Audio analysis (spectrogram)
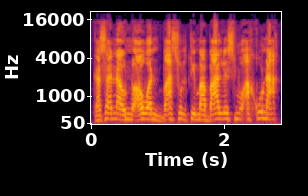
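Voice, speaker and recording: A woman's voice: mid-range voice, fairly even intonation, brisk, bright, forceful tone, natural voice. An actress playing a fed-up village wife who scolds her hot-tempered husband, in a radio comedy drama. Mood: exasperated. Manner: scolding, exasperated.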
